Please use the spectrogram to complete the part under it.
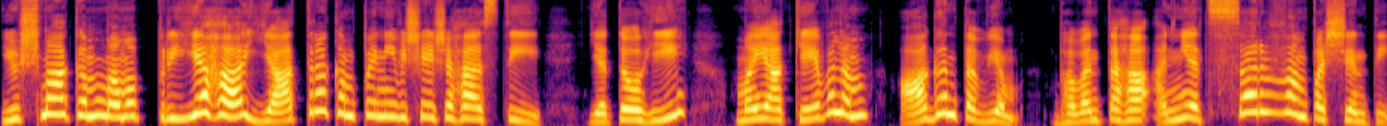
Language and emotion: Sanskrit, happy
